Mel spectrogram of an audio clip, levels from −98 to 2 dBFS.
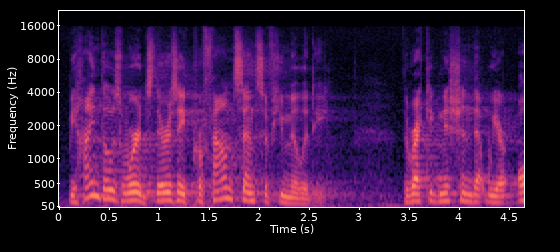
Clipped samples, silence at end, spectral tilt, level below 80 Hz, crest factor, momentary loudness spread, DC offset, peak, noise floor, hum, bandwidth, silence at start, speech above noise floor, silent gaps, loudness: under 0.1%; 0 s; -4.5 dB/octave; -60 dBFS; 20 dB; 6 LU; under 0.1%; -10 dBFS; -58 dBFS; none; 16 kHz; 0.1 s; 29 dB; none; -29 LUFS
